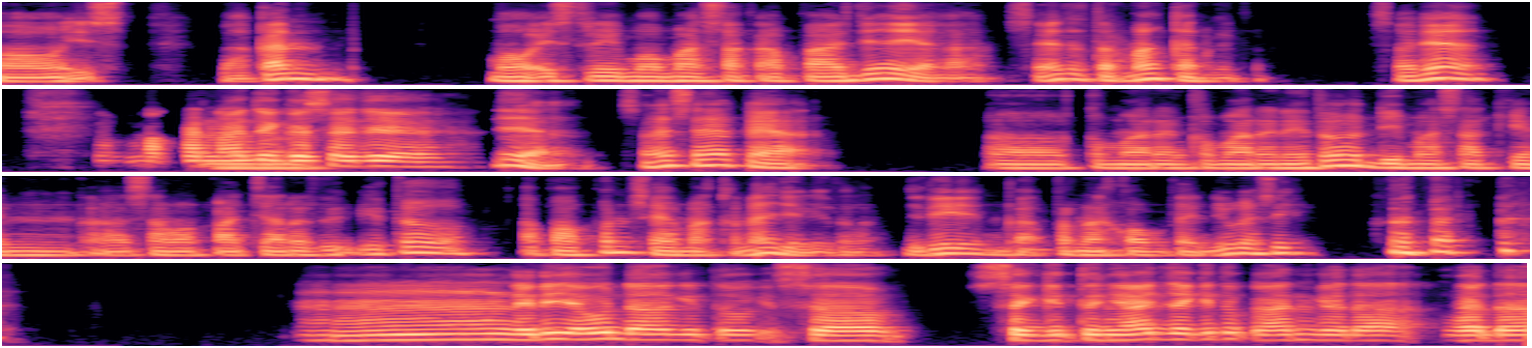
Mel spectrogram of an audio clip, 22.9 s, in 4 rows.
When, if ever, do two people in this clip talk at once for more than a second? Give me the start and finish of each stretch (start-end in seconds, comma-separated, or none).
none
